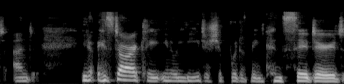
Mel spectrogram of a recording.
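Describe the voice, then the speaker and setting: In an Irish accent, a woman speaks with a very deep, low pitch and fairly even intonation. The sound is dry and close with no echo, against a quiet background. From Ireland. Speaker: business coach and founder. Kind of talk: casual interview chat. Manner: hesitant, filler-heavy.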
